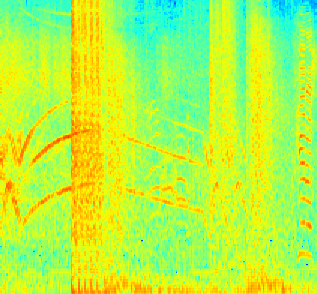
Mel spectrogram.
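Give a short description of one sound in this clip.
A car explodes with a loud blast.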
